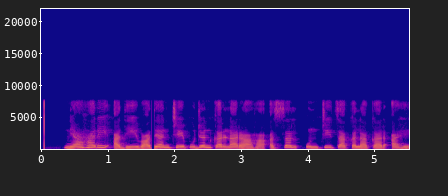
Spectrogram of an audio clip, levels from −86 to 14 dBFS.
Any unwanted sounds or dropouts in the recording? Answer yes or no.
yes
